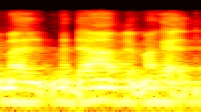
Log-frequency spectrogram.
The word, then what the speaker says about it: Mugabe: He just told jokes about like smoking weed and like Mugabe and am I saying that right? Mugabe, there it is.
